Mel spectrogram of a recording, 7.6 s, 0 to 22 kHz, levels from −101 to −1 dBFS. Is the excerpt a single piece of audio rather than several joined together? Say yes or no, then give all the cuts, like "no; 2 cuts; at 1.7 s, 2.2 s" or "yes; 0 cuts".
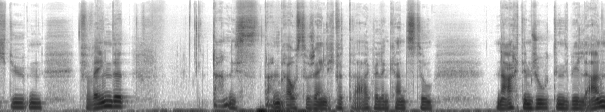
no; 2 cuts; at 1.0 s, 4.2 s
